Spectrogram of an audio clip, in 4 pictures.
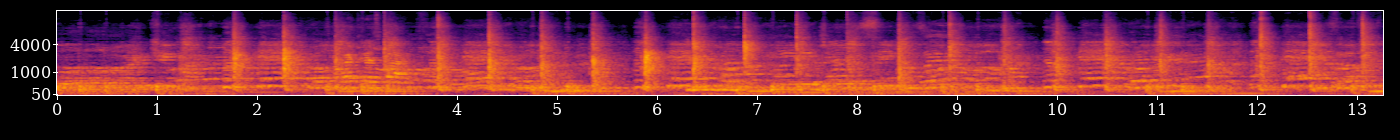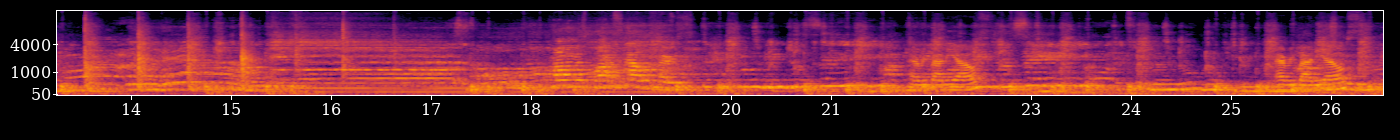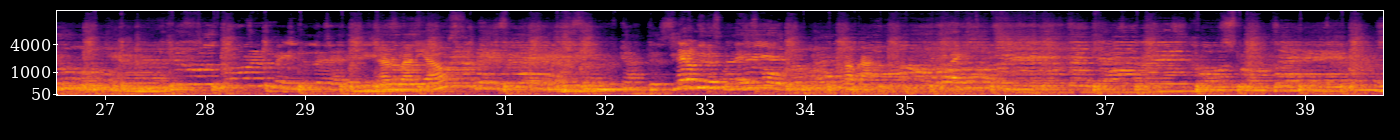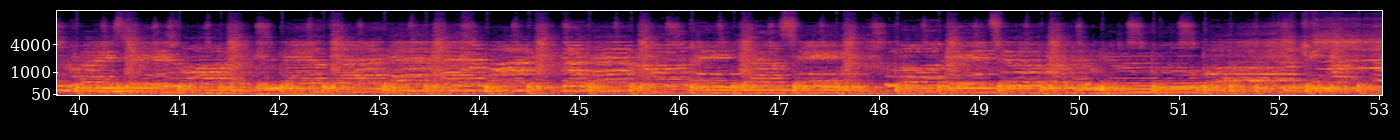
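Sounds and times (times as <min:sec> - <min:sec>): gospel choir singing: 0:00.0 - 0:53.0.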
